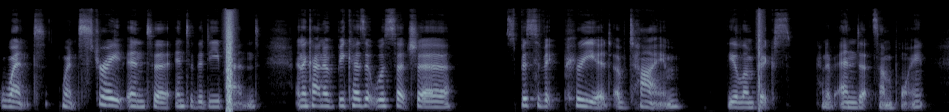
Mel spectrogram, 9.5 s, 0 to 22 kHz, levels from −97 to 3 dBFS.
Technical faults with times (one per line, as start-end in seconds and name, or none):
2.20-2.39 wireless microphone noise hit
7.54-7.66 wireless microphone noise hit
